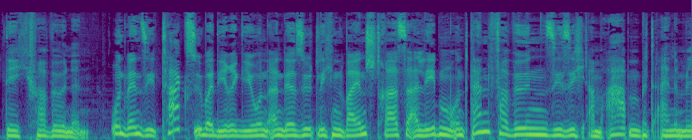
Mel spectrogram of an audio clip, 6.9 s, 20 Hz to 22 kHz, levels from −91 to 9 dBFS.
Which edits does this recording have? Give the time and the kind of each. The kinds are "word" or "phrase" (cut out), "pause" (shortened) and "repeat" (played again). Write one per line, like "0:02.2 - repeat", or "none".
0:01.0 - pause
0:04.7 - word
